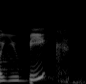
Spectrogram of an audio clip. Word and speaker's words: ubique: So, next is a new word I call ubique. You pronounce it like unique, or if you prefer, you can spell it like Philip K.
